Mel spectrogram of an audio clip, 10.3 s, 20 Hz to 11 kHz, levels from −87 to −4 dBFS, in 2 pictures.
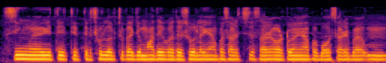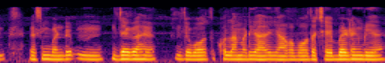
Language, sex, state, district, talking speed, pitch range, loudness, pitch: Hindi, male, Bihar, Muzaffarpur, 175 wpm, 155-160 Hz, -18 LUFS, 155 Hz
